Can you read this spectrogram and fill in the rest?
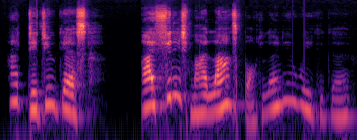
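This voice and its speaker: A man voicing a middle-aged mother in a children's story, gentle and fondly scolding. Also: high voice, animated, fairly quick, slightly rough, pitched above the performer's own voice. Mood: delighted.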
